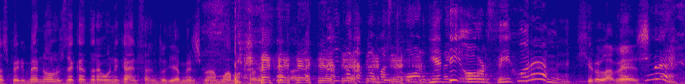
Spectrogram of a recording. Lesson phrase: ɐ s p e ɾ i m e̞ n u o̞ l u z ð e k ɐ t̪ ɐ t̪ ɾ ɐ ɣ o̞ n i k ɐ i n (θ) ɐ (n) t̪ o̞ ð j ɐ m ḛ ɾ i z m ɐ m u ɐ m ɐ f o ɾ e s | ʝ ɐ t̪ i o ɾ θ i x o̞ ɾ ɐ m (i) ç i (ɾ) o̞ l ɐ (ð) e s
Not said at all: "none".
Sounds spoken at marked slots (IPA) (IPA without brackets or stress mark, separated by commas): θ, n, e, ɾ, v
